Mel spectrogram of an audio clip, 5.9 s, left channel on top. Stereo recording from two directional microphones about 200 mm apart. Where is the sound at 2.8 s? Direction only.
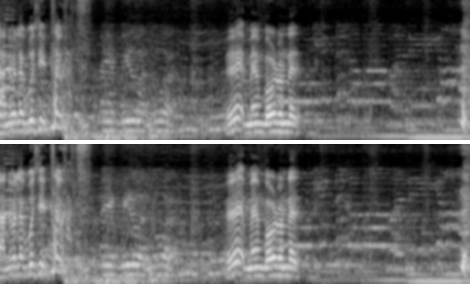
30° left (ahead or behind).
